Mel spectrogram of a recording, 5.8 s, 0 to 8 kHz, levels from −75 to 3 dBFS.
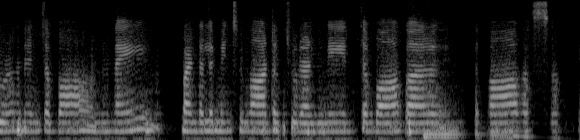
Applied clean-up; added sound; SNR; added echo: neural mask model RNNoise.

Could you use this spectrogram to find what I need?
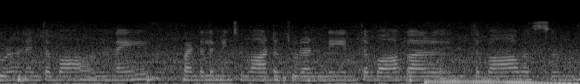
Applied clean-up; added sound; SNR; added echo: none; Crackle; 1 dB; none.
